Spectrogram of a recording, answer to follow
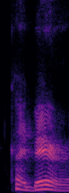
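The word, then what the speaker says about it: Keibert: about adding kyber ruiz kai bear i think is how it's pronounced uh kyber ruiz even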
